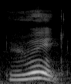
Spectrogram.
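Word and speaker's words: read: सेट जोड़ना सेट सेट रेड छुटकारा पाना रेड रेड पढ़ना रीड रीड रीड और इनमें से एक अलग है सेकंड फॉर्म इसकी कहते हैं हम उसको रीड स्पेलिंग वही है लेकिन कहते हैं रेड रखना पुट पुट पुट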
